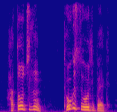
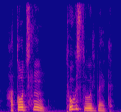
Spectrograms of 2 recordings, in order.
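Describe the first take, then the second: Both takes have the same delivery.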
